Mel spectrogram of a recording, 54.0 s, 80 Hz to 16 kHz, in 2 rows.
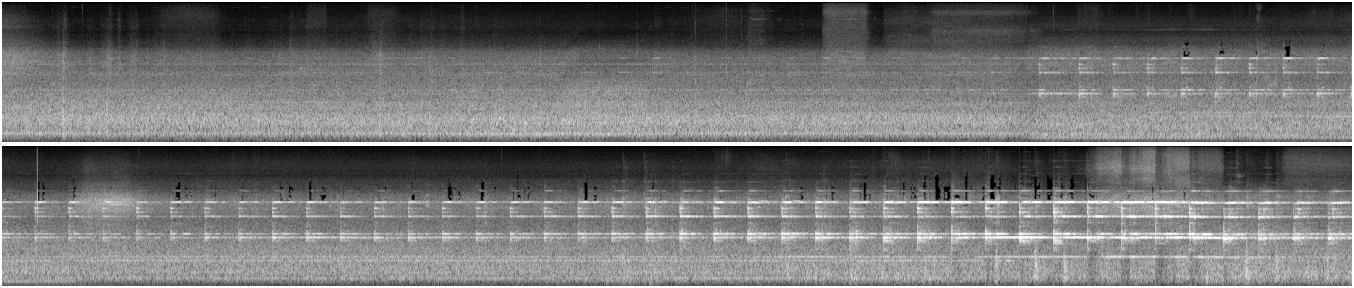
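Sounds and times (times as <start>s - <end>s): rail noise rumble: 0.0s - 54.0s
train bell ringing: 19.0s - 54.0s.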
